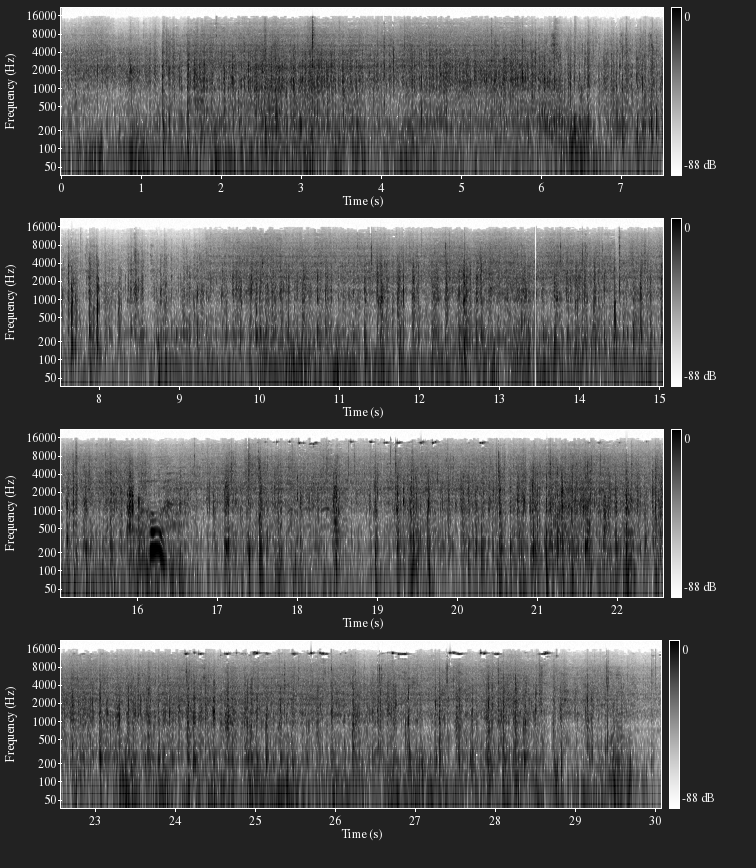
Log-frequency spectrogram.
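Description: Mountain bike riding over rocky singletrack: a steady rumble of tyres on dirt and stone, with frequent sharp rattles and knocks from the bike over rocks. Halfway through, the rider lets out an "ooh."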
